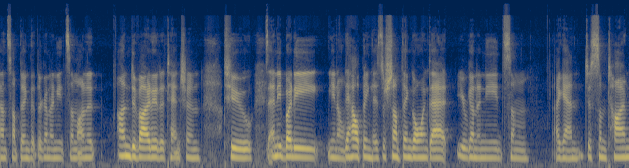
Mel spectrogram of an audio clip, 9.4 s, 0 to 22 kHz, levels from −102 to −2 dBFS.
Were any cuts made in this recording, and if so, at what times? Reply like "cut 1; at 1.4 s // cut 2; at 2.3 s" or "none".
cut 1; at 3.3 s // cut 2; at 4.0 s // cut 3; at 5.2 s // cut 4; at 5.6 s // cut 5; at 6.4 s // cut 6; at 7.0 s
